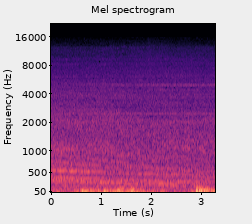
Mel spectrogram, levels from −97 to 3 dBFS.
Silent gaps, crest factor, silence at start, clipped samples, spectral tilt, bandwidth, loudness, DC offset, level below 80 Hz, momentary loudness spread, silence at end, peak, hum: none; 18 dB; 0 s; under 0.1%; -6.5 dB/octave; 11.5 kHz; -31 LUFS; under 0.1%; -26 dBFS; 9 LU; 0 s; -8 dBFS; none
